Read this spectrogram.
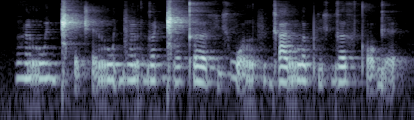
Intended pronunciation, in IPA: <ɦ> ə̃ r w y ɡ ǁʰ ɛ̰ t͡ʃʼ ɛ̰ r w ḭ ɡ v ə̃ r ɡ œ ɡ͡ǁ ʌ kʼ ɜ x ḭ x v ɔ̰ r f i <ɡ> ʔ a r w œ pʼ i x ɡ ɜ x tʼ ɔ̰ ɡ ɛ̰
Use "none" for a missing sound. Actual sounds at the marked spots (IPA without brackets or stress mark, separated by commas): ɦ, ɡ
